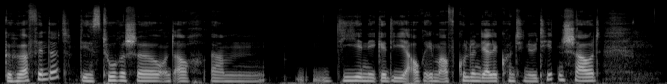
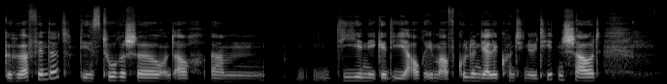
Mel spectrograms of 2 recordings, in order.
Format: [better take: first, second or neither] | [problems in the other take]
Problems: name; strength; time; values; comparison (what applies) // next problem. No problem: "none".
first | thin; very; fading below 400 Hz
